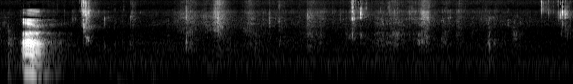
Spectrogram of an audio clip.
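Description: Close-miked chewing of crawfish boil food: faint wet mouth clicks and smacks, after a short voiced sound from the eater just after the start.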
